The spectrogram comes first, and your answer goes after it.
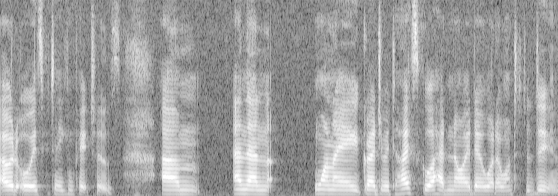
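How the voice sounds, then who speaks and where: A fairly low woman's voice in a southern English accent, monotone and flat, over a quiet background. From southern England, Guildford. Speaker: film student and cinematographer. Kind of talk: interview answers. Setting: studio.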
